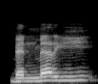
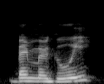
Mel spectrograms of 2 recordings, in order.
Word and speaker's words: Benmergui: my name is my last name is pronounced been Mary here at home at home English speakers usually pronounce it been more GUI I'm fine either way I live in Boris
